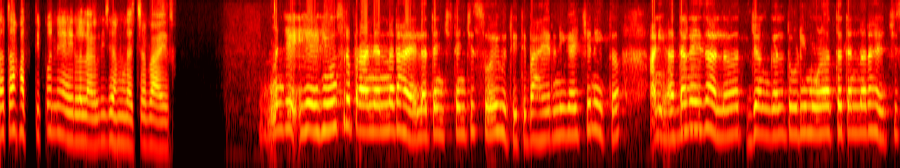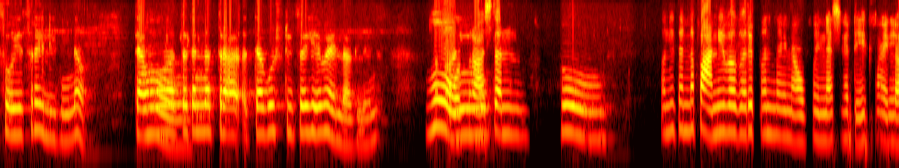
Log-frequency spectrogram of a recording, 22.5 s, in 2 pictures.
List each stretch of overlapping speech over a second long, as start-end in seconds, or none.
none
